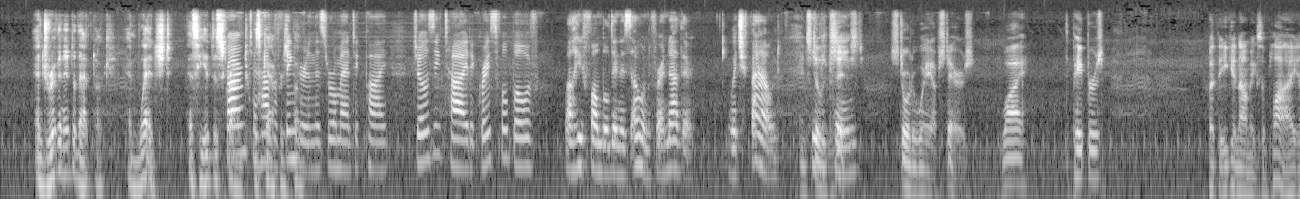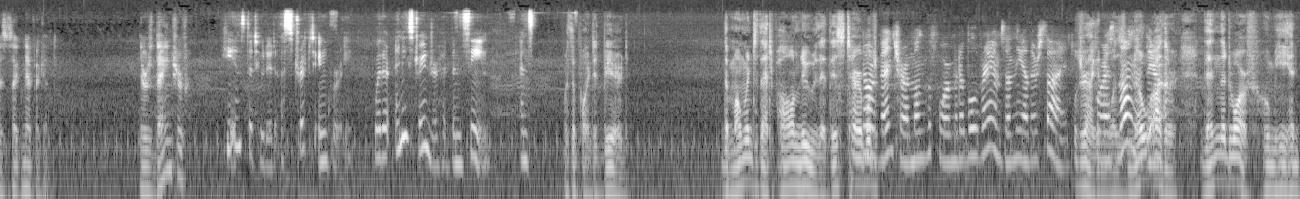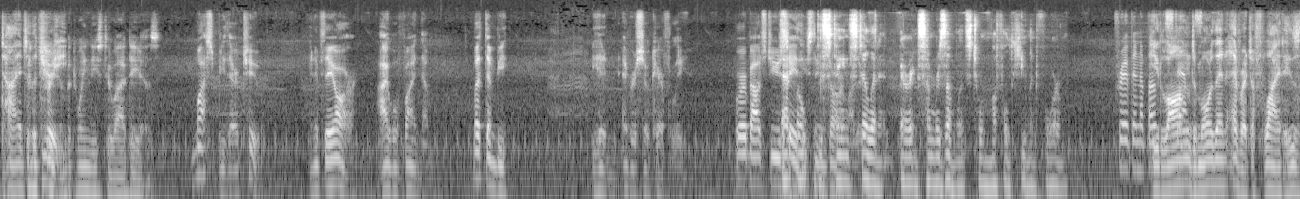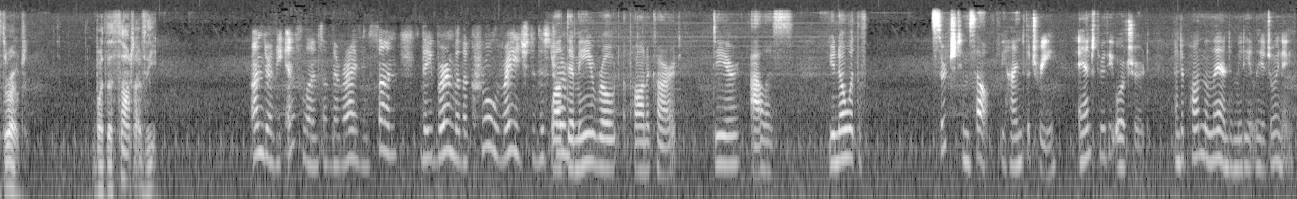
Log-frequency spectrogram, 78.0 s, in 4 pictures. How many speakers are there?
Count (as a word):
eight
